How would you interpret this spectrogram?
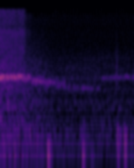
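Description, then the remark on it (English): A police siren wails steadily outside, its tone sliding slightly lower as it passes, heard faintly over a low background rumble with no one speaking. “I was waiting for the siren to pass.”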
